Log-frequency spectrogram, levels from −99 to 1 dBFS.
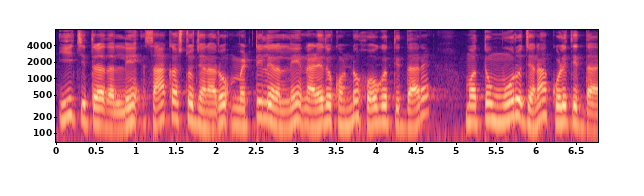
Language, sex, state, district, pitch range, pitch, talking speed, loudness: Kannada, male, Karnataka, Bangalore, 145-180 Hz, 160 Hz, 95 wpm, -14 LUFS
